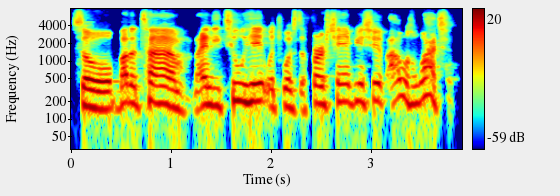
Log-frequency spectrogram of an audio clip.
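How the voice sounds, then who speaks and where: A man's voice: high voice, a little fast, no room sound. A man in his thirties from Illinois, chatting casually and telling stories on a video call. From Illinois, USA. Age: 30s. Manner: relaxed, chatty storytelling with laughs. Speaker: band member on a video chat. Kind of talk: casual chat. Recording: dull lo-fi video call audio.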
